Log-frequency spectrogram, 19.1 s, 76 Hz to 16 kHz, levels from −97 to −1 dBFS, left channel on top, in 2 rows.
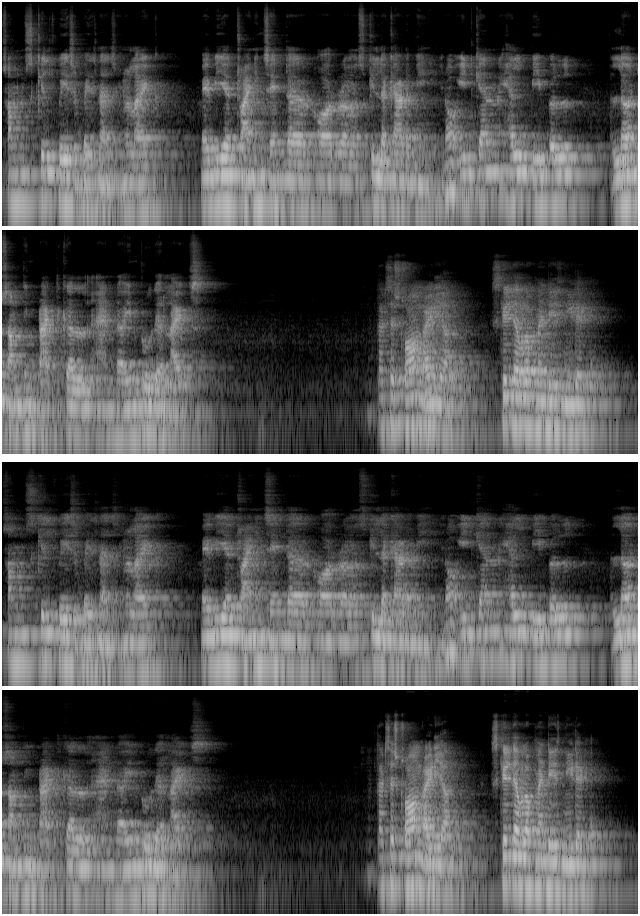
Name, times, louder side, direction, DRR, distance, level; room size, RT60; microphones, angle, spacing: voice 1, 0.0-2.3 3.0-8.6 9.1-12.6, left 1 dB, 75° left, 6 dB, 1.6 m, -33 dB
voice 2, 15.2-16.3 16.9-18.4, right 2 dB, 75° right, 4 dB, 1.9 m, -30 dB
13.0 x 9.7 x 7.1 m, 1.3 s
head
